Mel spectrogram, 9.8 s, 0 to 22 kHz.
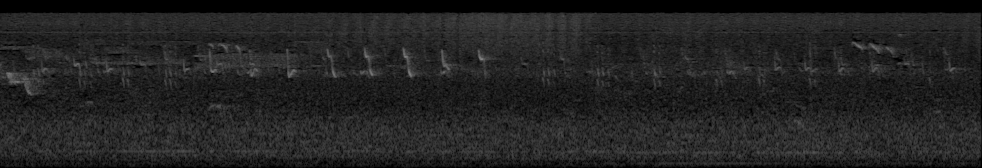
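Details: ['Chiffchaff singing at Beemdkant, Wijnegem, on 26 June 2020, repeats short, high, alternating notes in a long series, with a few other faint bird notes and continuous low environmental rumble and hiss.']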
